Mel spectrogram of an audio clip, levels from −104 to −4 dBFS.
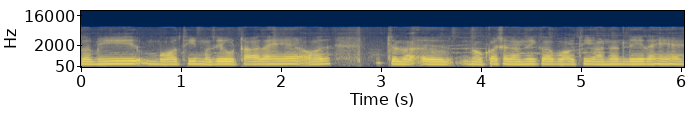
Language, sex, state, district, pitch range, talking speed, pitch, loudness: Hindi, male, Uttar Pradesh, Jyotiba Phule Nagar, 150-155 Hz, 170 wpm, 155 Hz, -14 LUFS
